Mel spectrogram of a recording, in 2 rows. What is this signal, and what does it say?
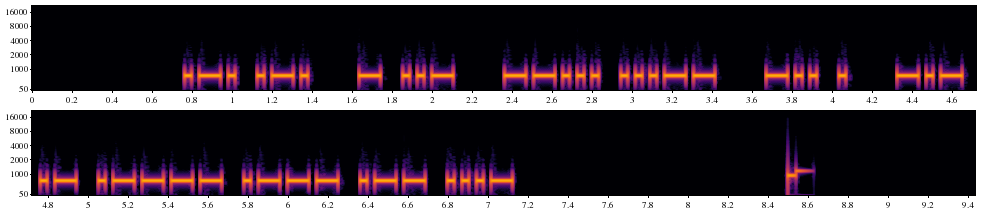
Morse code, heard as a keyed tone, about 33 wpm, 700 Hz. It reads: RR TU 73 DE KA1JWV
